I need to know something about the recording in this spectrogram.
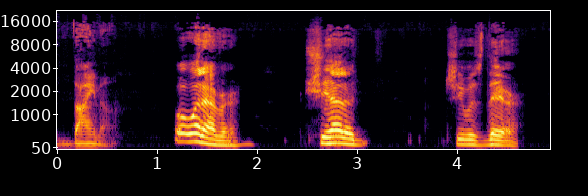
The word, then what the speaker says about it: Dinah: That's how you say it in Romanian, but it's Dinah.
